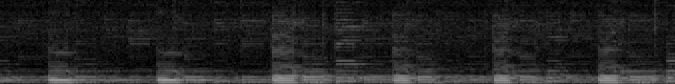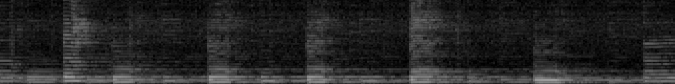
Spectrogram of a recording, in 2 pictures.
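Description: Electric guitar in a clean tone playing a repeating single-note exercise on the high E string, fretted notes alternating with the open string in a steady looped phrase.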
